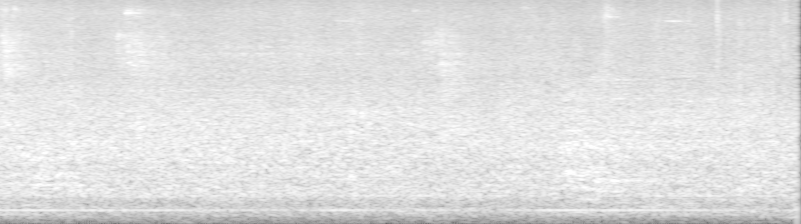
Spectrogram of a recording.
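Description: Steady mechanical background noise with a constant low hum, unchanging throughout.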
